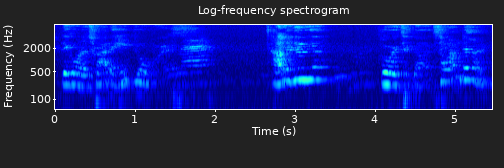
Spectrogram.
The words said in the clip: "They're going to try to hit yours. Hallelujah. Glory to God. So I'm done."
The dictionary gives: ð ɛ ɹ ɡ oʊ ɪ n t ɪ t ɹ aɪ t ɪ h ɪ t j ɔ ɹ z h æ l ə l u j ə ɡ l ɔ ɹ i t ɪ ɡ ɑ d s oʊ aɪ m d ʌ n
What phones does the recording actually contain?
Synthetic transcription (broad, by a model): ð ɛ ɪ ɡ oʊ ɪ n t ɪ t ɹ aɪ t ɪ h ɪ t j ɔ w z h æ l ə l u j ə ɡ l ɔ ɹ i t ɪ ɡ ɑ d s oʊ aɪ m d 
